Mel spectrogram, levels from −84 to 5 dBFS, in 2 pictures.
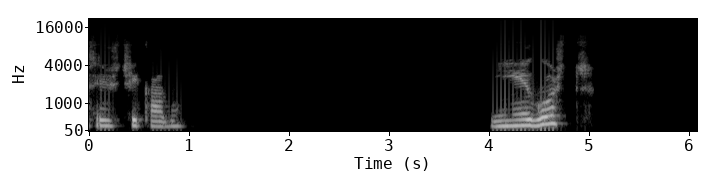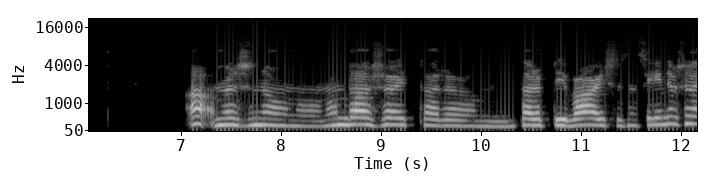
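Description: From start to finish, the speech carries a filter restarted on every block. The filter loses its memory at each block boundary and begins again from silence. Each restart leaves a small transient. These arrive 25 times a second, once every 40 ms. Together they form a low, rough buzz at 25 Hz under the speech. The buzz rises and falls with the speech level. It is strongest on loud syllables and fades in pauses.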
